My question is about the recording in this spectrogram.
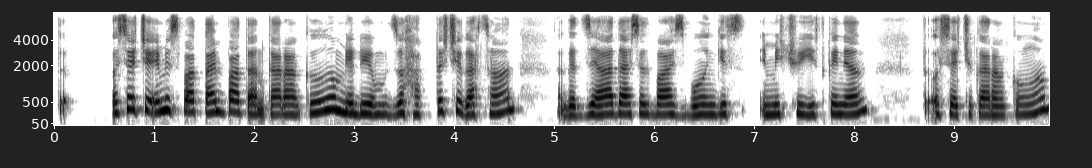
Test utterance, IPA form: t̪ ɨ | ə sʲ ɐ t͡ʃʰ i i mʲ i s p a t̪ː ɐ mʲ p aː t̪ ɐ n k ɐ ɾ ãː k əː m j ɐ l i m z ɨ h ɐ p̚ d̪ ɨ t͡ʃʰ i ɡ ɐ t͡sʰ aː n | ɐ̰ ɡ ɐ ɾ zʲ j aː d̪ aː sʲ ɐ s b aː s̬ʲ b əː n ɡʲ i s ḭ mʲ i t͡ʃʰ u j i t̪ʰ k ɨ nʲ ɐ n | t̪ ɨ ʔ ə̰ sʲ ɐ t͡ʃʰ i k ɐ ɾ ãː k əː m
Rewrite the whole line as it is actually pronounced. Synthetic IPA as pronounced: t̪ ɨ | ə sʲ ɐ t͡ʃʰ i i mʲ i s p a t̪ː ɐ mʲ p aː t̪ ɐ n k ɐ ɾ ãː k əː m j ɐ l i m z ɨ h ɐ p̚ t̪ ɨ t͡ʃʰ i ɡ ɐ t͡sʰ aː n | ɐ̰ ɡ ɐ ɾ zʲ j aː d̪ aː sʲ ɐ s b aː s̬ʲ b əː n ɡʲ i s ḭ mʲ i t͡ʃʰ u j i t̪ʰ k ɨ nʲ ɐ n | t̪ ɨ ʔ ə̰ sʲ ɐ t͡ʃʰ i k ɐ ɾ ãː k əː m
